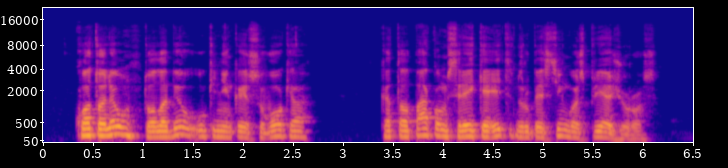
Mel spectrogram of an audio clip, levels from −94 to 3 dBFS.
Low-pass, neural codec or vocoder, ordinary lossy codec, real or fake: 14.4 kHz; none; Opus, 64 kbps; real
